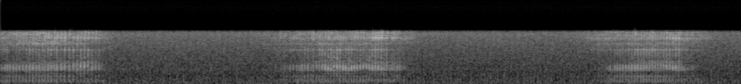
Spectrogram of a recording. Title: snore of the century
